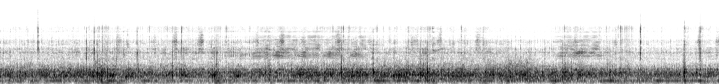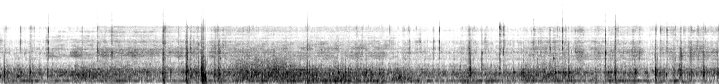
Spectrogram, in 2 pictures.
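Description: Mountain bike rolling over a dirt forest trail: a steady rumble of tyres and rattling bike with wind on the microphone, and frequent sharp clacks and knocks as it runs over bumps, one louder knock a little past the middle.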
